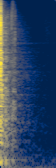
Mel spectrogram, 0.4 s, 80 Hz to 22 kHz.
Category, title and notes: Sound effects > Other mechanisms, engines, machines
metal shop foley -173
sfx, boom, perc, bam, strike, wood, crackle, sound, little, pop, tink, oneshot, bop, metal, percussion, rustle, knock, shop, thud, foley, tools, bang, fx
